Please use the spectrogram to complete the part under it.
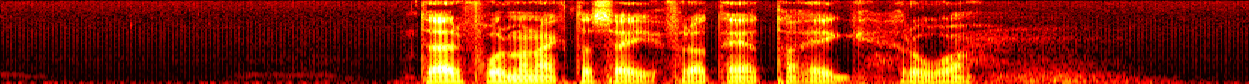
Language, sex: Swedish, male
